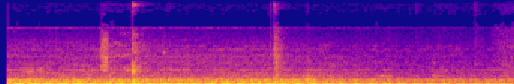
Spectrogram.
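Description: Inside a passenger train carriage: a loud, deep rumble from the train, pulsing quickly at about seven beats a second, with a few short sharp clicks around the first and second seconds.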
